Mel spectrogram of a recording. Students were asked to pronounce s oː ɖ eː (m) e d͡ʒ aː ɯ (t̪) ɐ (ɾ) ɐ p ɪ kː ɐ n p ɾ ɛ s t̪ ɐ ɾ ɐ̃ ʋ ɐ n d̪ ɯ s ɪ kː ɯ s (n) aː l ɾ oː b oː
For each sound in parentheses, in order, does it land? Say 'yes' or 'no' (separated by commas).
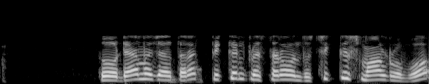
yes, yes, yes, no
